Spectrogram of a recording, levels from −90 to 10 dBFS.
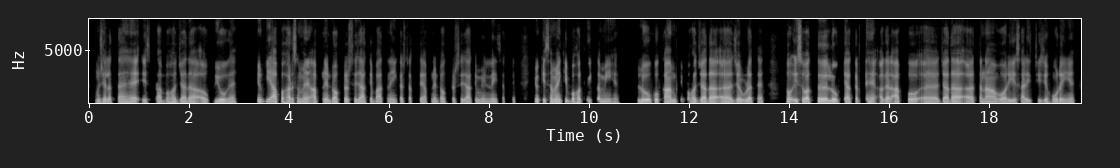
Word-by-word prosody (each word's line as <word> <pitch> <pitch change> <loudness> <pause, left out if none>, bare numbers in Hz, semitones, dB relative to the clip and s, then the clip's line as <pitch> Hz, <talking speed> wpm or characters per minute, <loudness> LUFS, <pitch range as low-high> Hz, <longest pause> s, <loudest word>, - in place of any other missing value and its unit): मुझे 130 +1 -1
लगता 130 +1 -2
है 130 0 +1 0.2
इसका 125 +1 -4
बहुत 120 +1 -1
ज़्यादा 115 0 +1
उपयोग 115 +2 0
है 125 +6 -3 0.4
क्योंकि 180 +1 0
आप 165 -1 +3
हर 130 +3 +2
समय 145 0 -1
अपने 130 +2 0
डॉक्टर 120 +2 +1
से 125 +1 -3
जाके 115 0 0
बात 110 -1 -2
नहीं 105 0 -4
कर 105 - -4
सकते 105 +1 -7
अपने 105 0 -5
डॉक्टर 105 +1 -6
से 105 0 -7
जाके 100 0 -2
मिल 100 0 -5
नहीं 100 -1 -2
सकते - - -17
क्योंकि 180 0 -4
समय 140 -3 +2
की 140 +1 -1
बहुत 115 0 0
ही 115 - -3
कमी 105 0 -1
है। 95 -1 -10 0.4
लोगों 130 +3 +5
को 135 +1 +3
काम 120 +1 +2
की 120 - -14
बहुत 110 0 +1
ज़्यादा 110 0 +4
अ, 100 -1 +2
ज़रूरत 105 +2 +1
है। 125 +6 -2 0.5
तो 185 0 +5
इस 175 -1 +1
वक़्त 165 0 +4 0.2
लोग 140 -1 +4
क्या 130 -2 +3
करते 120 0 -5
हैं 125 0 0 0.2
अगर 130 0 +1
आपको 130 +1 +1
अ, - - -3 0.3
ज़्यादा 115 +4 +2
अ, 105 0 0
तनाव 110 0 0
और 105 0 +2
ये 105 0 -1
सारी 105 -1 -2
चीजें 105 +1 -4
हो 110 +4 -2
रही 100 -2 -1
हैं 135 +4 -3
115 Hz, 190 wpm, -23 LUFS, 105-130 Hz, 0.5 s, लोगों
